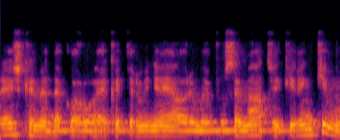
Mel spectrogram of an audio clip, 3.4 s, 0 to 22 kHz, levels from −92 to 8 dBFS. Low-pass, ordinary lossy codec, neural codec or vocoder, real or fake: 7.2 kHz; Opus, 32 kbps; codec, 16 kHz, 4.8 kbps, FACodec; fake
